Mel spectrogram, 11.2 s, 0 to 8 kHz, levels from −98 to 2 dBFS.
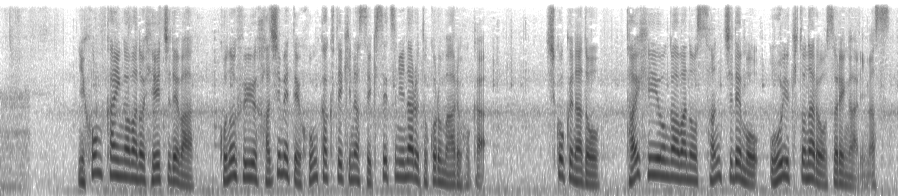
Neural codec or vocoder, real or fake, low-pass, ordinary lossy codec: none; real; 7.2 kHz; none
